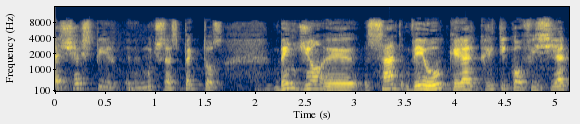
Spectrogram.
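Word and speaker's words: Sainte-Beuve: En ese tiempo el crítico Saint-Beuve, o B.A.V., así como se escribe, era un crítico muy refinado.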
